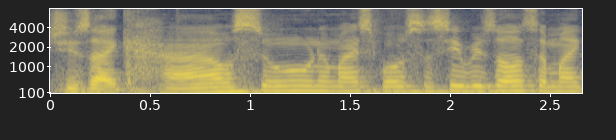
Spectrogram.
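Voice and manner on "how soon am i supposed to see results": doubtful, wary, skeptical, pitched up. Retelling a skeptical woman asking about results: imitating a skeptical woman. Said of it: "she's very skeptical".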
